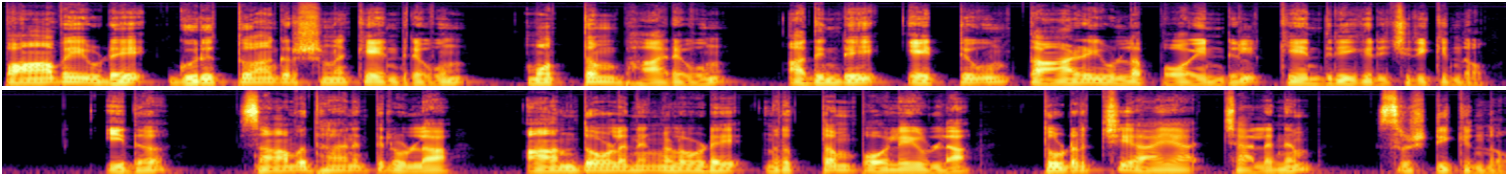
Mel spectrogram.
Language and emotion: Malayalam, neutral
